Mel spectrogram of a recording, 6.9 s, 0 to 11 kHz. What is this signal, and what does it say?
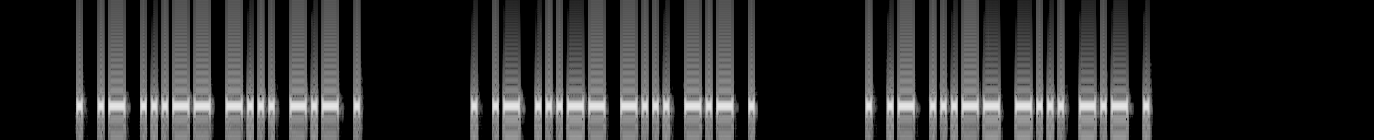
Morse code, heard as a keyed tone, about 42 wpm, 700 Hz. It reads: EA3BKE EA3BKE EA3BKE
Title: DXCC-100 Call Signs - 6 Characters - Repeated 3x - 45wpm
